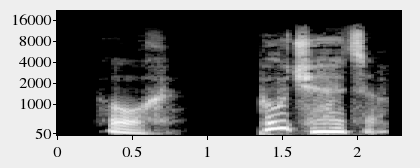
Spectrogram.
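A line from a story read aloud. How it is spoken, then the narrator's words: Sigh. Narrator (Russian): вздохнула Рут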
